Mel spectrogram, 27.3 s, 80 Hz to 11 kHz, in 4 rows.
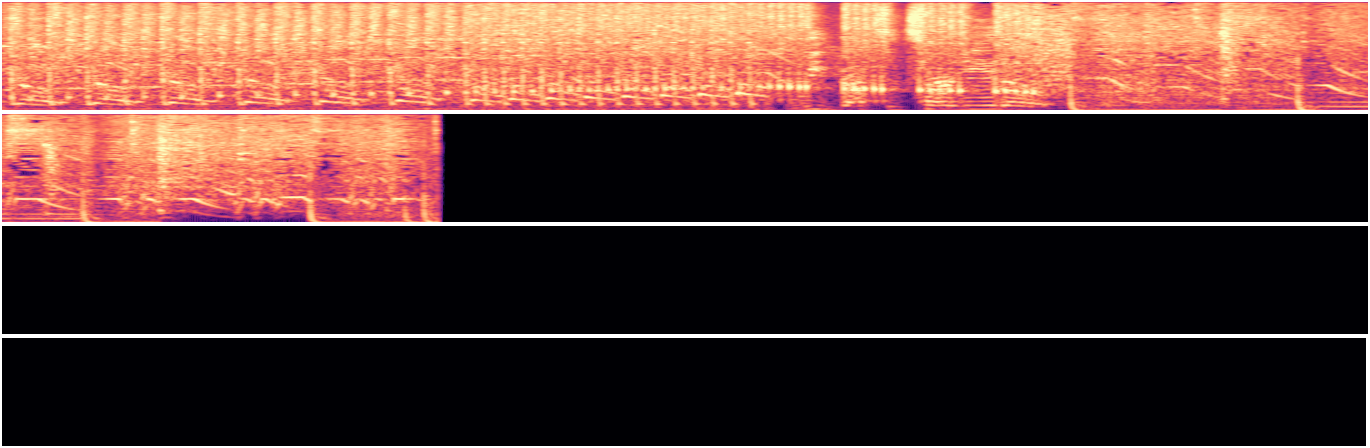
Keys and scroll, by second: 4.3 ctrl+shift+space, 7.0 space.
